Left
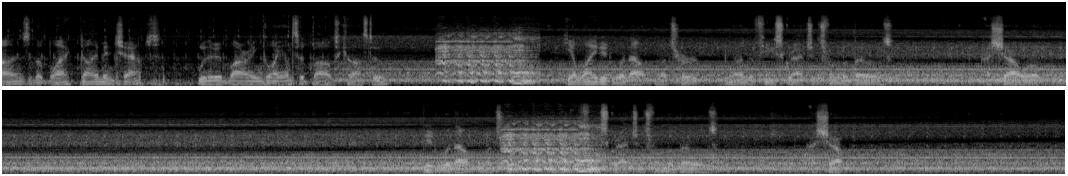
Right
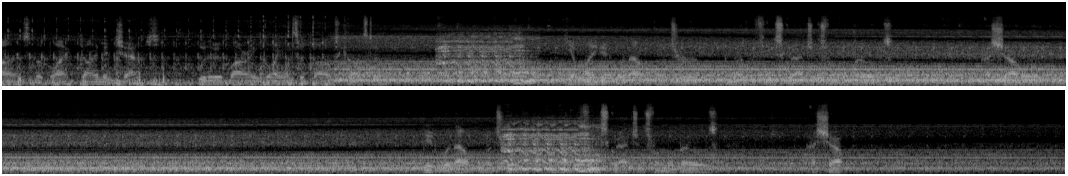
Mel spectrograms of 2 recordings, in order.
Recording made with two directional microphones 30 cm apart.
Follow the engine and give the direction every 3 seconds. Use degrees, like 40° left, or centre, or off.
50° right, 40° right, 20° right, centre, 20° left, 40° left, 60° left.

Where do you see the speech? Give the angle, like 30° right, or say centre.
20° left.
